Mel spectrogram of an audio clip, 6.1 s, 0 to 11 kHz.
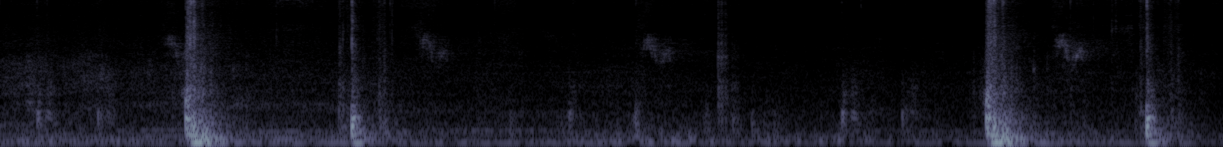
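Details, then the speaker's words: VW Gol G5 door after applying grease to cure the noise: the door opens and shuts with clean, solid thuds and no creak or squeak; normal, quiet door operation. "E cadê o barulho família que vocês tavam vendo cadê o barulho você resolveu o barulho das portas em apenas um minuto"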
